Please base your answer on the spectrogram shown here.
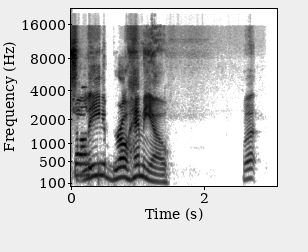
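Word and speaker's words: Bermejo: Lee Brohemio. What? I think it's pronounced Lee Brohemio. When I first started my channel, I used to call him Lee Bermanjo.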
